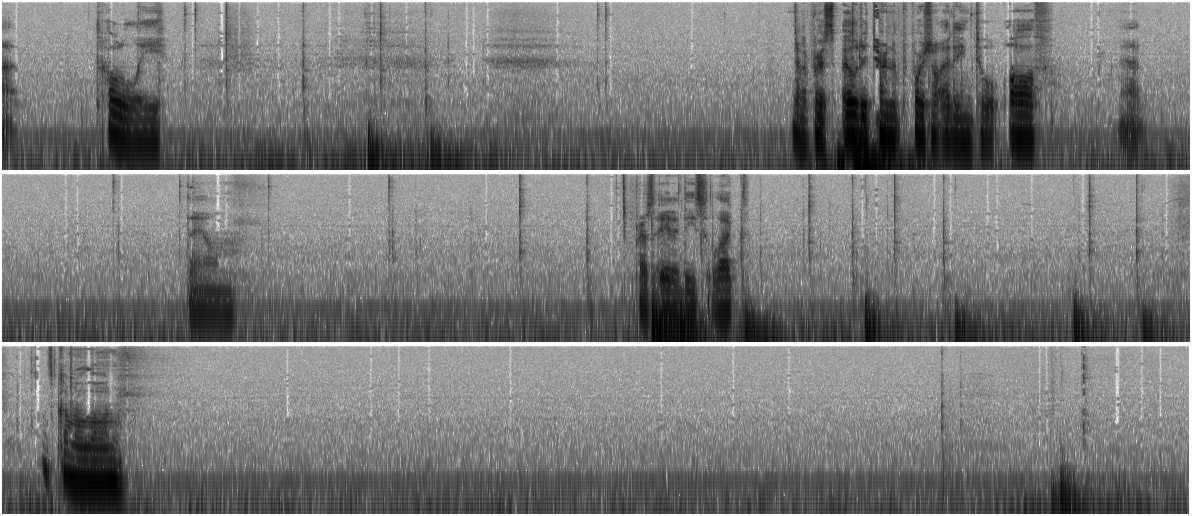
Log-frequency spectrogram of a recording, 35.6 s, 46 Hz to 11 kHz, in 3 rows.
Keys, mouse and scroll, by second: 0.1 scroll up 1, 1.8 click, 1.9 click, 2.2 middle click, 3.7 shift+middle click, 4.5 scroll up 1, 6.0 click, 6.1 click, 9.7 click, 13.7 click, 13.8 click, 16.1-16.9 scroll down 1, 17.1 middle click, 18.4 a, 18.9 shift+middle click, 19.5-19.9 scroll down 1, 19.9 middle click, 20.8 shift+middle click, 21.7 scroll up 1, 22.7 shift+middle click, 23.5 scroll up 1, 24.4 middle click, 34.5 shift+middle click.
